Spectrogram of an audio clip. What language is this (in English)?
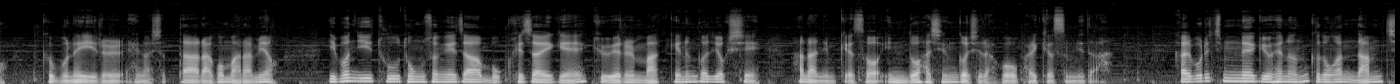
Korean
